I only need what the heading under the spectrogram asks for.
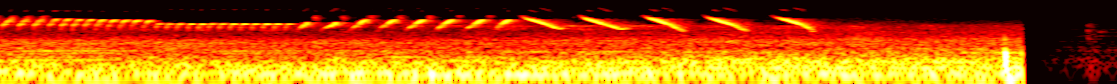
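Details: Masteran bird song to draw replies from other birds: a run of quick high pips, then a series of rapid downward-slurred whistles accelerating over strong steady hiss, ending abruptly.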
